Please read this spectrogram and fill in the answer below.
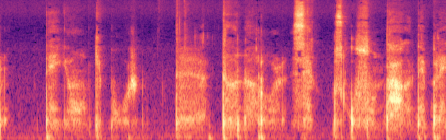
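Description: A woman reading aloud in a hoarse whisper, her voice nearly gone from laryngitis, with short pauses between phrases.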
